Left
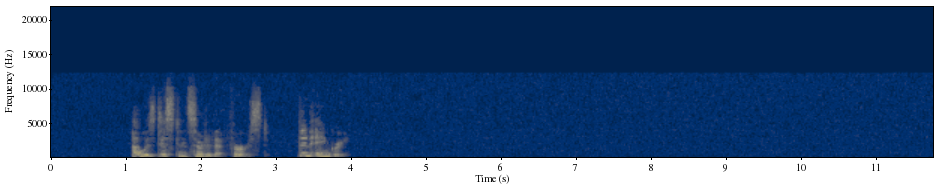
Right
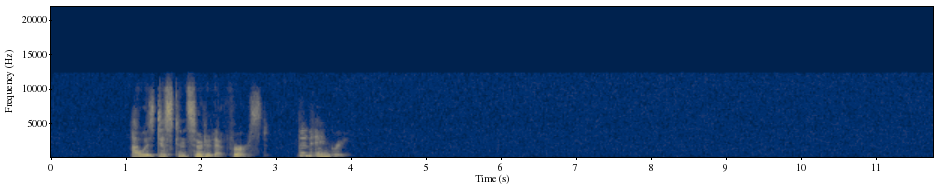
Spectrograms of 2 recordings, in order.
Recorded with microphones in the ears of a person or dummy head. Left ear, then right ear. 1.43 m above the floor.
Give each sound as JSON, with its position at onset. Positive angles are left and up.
{"t": 1.1, "sound": "a woman speaking", "side_deg": -40, "distance_m": 0.8}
